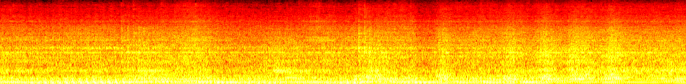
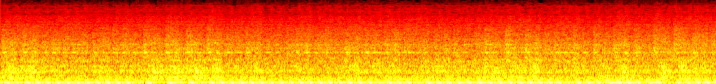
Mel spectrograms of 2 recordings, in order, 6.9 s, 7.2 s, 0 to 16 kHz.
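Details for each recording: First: 2012 Polaris Sportsman 400 HO carbureted ATV starts and idles fine but sputters, sags and cuts out and dies at certain throttle responses or when the throttle is released; carburetor suspected gummed up, and intake-to-carb boot found cracked. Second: 2012 Polaris Sportsman 400 HO that bogged down and died, after idle fix: settles into steady even idle with regular low thump, no stumbling or dying; normal idle.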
